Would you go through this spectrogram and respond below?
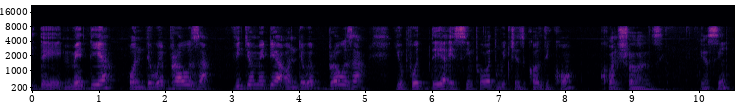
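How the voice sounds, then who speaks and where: A man who is a non-native English speaker, giving an informal software tutorial in a halting, repetitive, step-by-step way. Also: medium pitch, slightly rough. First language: not English. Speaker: coding tutorial instructor.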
